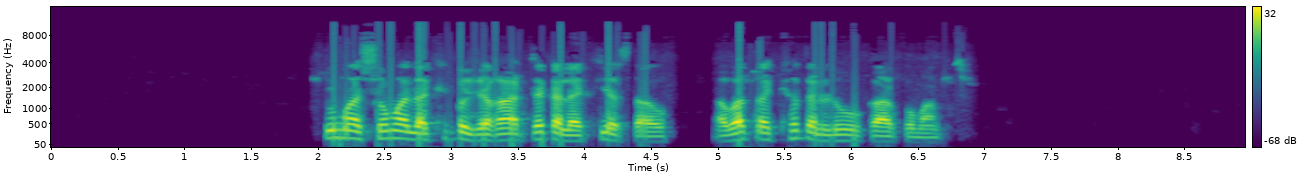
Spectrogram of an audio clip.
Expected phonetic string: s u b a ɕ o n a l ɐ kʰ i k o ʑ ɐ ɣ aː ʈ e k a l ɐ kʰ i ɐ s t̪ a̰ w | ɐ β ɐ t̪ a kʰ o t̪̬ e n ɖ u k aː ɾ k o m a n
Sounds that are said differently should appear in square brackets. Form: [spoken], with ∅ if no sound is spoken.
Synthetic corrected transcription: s u [m] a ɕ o [m] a l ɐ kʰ i k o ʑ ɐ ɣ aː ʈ e k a l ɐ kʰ i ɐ s t̪ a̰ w | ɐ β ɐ t̪ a kʰ o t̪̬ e n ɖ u k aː ɾ k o m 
